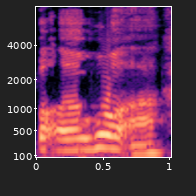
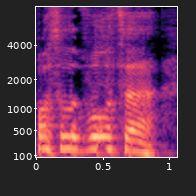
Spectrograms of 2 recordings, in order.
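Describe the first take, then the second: First: Exaggerated London "bottle of water", louder and higher; hammed-up London accent, dropping the t's. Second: High-pitched pupil's request, carefully said; "bottle of water" high, with the t's sounded; imitated students. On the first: Shown as a demonstration. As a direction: lay the London accent on thick. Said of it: "getting rid of certain London parts". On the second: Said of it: "students at my school".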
